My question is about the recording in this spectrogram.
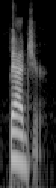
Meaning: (noun) 1. Any member of species of the genera Meles, Arctonyx, Mellivora or Taxidea, of mammals 2. A native or resident of the American state, Wisconsin 3. A brush made of badger hair
- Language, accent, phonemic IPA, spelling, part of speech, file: English, US, /ˈbæd͡ʒɚ/, badger, noun / verb, En-us-badger.ogg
